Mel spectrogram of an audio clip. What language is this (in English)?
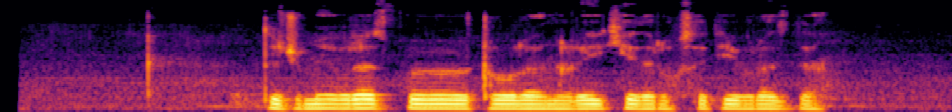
Pashto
